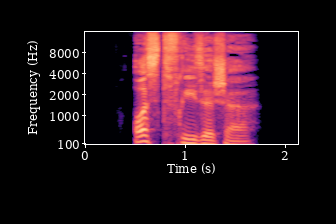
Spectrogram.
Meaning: 1. comparative degree of ostfriesisch 2. inflection of ostfriesisch: strong/mixed nominative masculine singular 3. inflection of ostfriesisch: strong genitive/dative feminine singular
- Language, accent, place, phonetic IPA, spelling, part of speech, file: German, Germany, Berlin, [ˈɔstˌfʁiːzɪʃɐ], ostfriesischer, adjective, De-ostfriesischer.ogg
